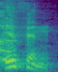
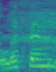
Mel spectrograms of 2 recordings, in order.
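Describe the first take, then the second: First: The name begins with a vowel sound. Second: The name begins with an L sound. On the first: The speaker calls it right. "that letter is in is in a capital I" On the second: The speaker calls it wrong. "I thought it was an L"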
